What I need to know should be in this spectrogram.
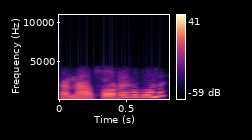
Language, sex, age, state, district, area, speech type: Assamese, female, 30-45, Assam, Sivasagar, rural, conversation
